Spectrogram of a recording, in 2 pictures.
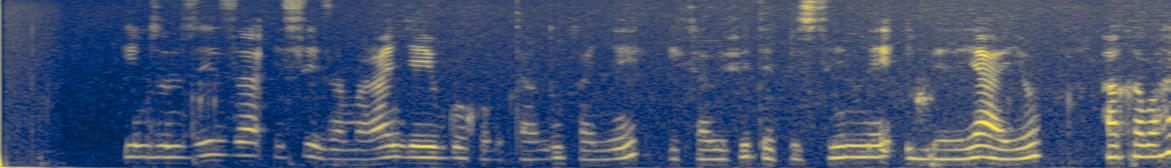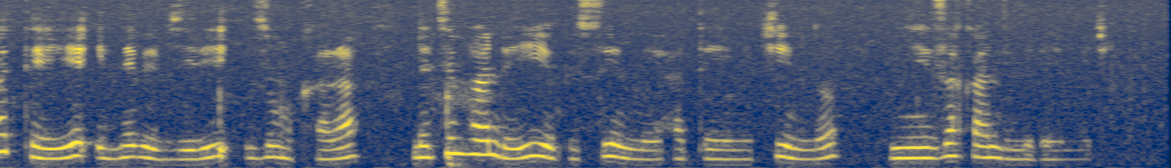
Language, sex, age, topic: Kinyarwanda, female, 18-24, finance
